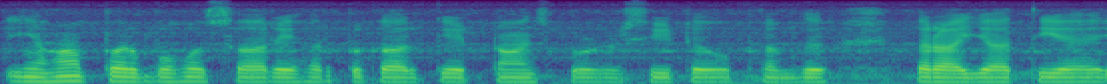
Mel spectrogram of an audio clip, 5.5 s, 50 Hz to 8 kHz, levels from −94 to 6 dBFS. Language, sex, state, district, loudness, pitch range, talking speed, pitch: Hindi, male, Uttar Pradesh, Lalitpur, -20 LUFS, 110-115 Hz, 130 wpm, 110 Hz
